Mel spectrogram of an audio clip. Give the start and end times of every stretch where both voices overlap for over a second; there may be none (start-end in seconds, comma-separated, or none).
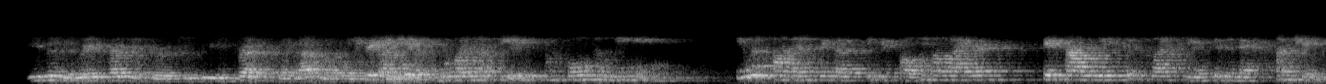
3.4-5.3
